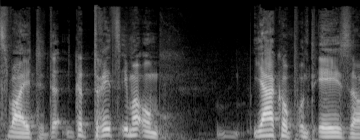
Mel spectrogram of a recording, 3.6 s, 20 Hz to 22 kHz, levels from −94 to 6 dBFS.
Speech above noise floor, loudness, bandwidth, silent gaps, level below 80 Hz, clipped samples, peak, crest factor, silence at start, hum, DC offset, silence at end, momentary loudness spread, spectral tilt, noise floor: 30 dB; -19 LUFS; 18.5 kHz; none; -50 dBFS; under 0.1%; 0 dBFS; 20 dB; 0 s; none; under 0.1%; 0 s; 12 LU; -6 dB/octave; -49 dBFS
